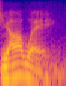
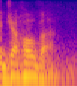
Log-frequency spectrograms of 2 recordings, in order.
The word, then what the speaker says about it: Yahweh: We don't know how to pronounce it, but it's Yahweh. YHWH, or some would say Jehovah.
